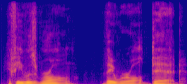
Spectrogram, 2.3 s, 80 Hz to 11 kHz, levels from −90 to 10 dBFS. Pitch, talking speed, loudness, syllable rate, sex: 90 Hz, 205 wpm, -17 LUFS, 5.0 syllables/s, male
